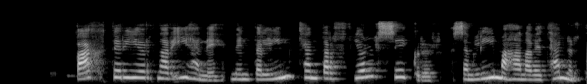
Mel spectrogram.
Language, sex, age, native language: Icelandic, female, 30-39, Icelandic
